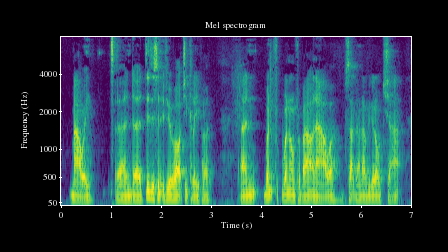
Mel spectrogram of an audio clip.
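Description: This man speaks with a British accent at a fairly quick pace. His pitch is very deep and low, and the background is quiet. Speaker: kitesurfing magazine editor and waterman, cancer patient. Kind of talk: casual interview chat.

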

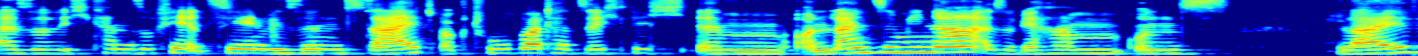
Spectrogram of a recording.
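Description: Speaking with an ordinary speaking voice, a woman keeps a mid-range pitch, mostly level intonation and a medium tempo. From Germany, Rhineland near Bonn (Königswinter). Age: 20s. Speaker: trainee primary school teacher. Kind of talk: podcast interview.

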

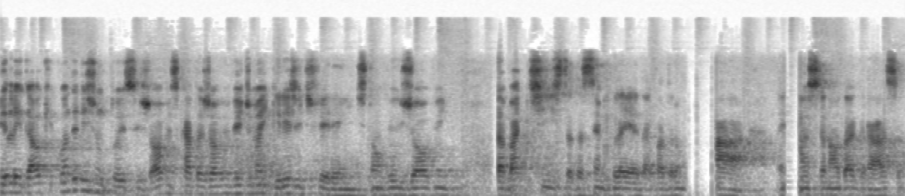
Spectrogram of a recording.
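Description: Amid noticeable background noise and audible room echo, a man speaks fairly quickly at a fairly low pitch with ordinary pitch variation. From Brazil, Vitória, Espírito Santo. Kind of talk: casual interview.

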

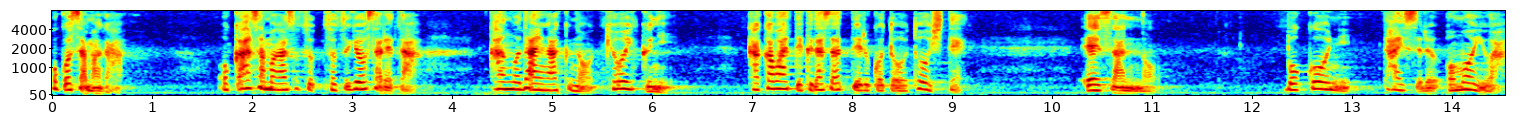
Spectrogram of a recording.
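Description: A woman at a very slow pace with long, frequent pauses. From Nagasaki, Kyushu, Japan. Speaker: church member giving a talk, former nurse. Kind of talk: sermon with personal testimony. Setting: church service, also streamed online. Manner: formal, polite.

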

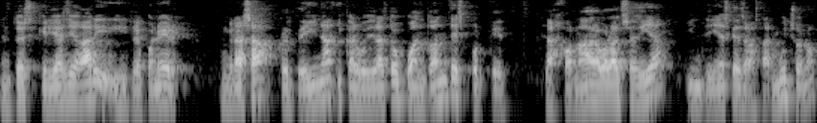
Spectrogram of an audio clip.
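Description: A man with a normal speaking voice talks at a moderate pace, his medium pitch set in fairly even intonation. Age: 40s. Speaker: nutritionist. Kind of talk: interview.

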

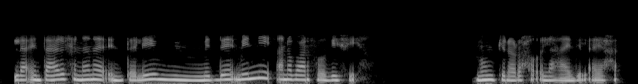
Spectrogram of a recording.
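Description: The speaker talks at a fairly quick pace. Pitch varies in an ordinary way. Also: woman. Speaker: podcast guest. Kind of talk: casual chat.

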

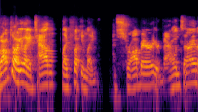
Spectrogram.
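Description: Speaking at a fairly quick pace, a man with an ordinary speaking voice uses lively intonation at a fairly high pitch. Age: 20s. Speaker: podcast co-host. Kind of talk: casual chat.

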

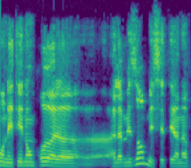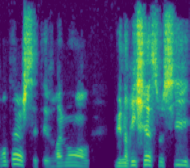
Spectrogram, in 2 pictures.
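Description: A man speaks at a moderate pace in a fairly high pitch. His pitch varies in an ordinary way. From Tunisia, Sfax. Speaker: business executive and school founder. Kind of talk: interview. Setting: video call. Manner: halting.

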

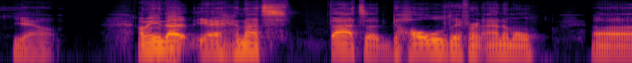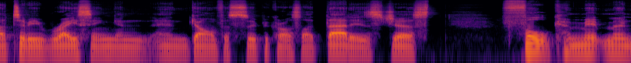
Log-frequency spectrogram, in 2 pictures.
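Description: A man with an Australian accent speaks very slowly in a fairly low voice, recorded very cleanly against a silent background. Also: ordinary pitch variation. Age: 30s. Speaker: podcast host. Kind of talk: casual interview.

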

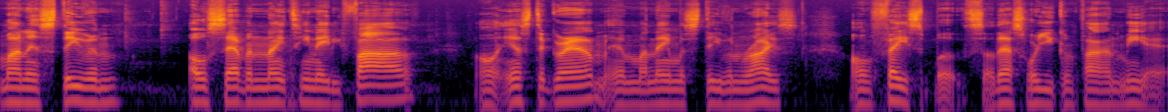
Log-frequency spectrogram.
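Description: A man with an American accent and an ordinary speaking voice, medium in pitch, at a moderate pace with fairly even intonation, on a very clean recording with a silent background. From central North Carolina (Asheboro area). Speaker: podcast co-host, postal worker and musician. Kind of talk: casual chat.

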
